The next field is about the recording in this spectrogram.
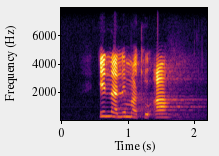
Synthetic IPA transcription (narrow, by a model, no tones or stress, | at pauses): ɪnalɪmat͡ɬʼʊʔa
